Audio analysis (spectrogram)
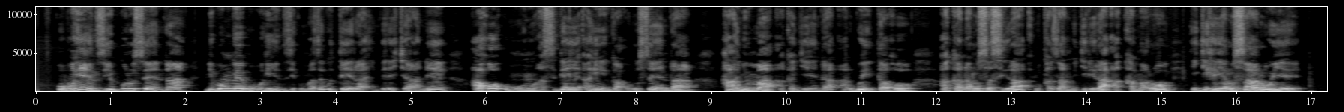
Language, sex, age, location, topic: Kinyarwanda, male, 36-49, Huye, agriculture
